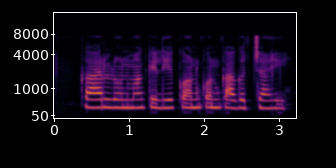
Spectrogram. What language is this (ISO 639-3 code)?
mag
